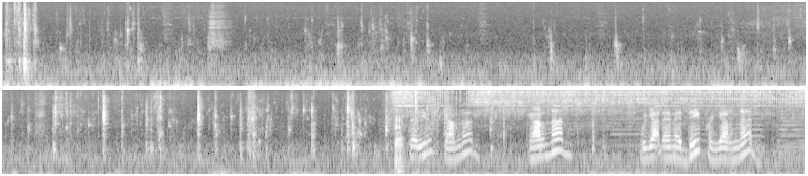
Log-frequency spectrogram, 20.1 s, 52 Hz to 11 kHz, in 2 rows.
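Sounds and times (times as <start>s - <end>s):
fishing tackle clicking and knocking: 14.8s - 20.0s.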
